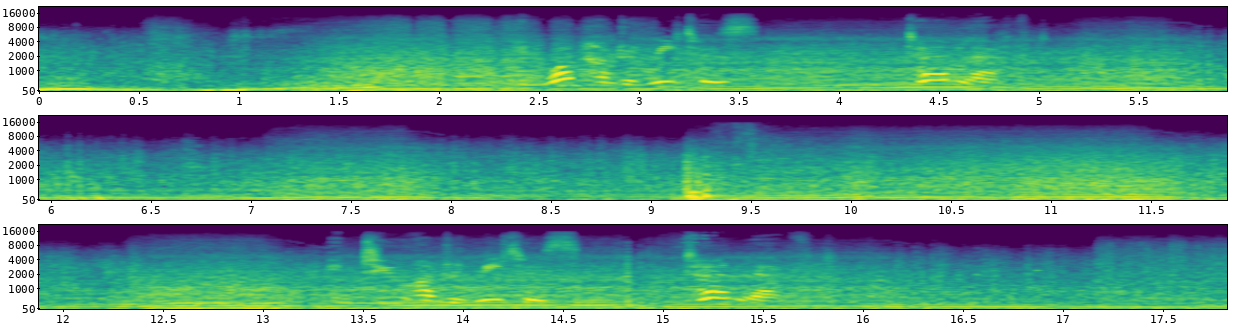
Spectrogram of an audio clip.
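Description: A car engine hums steadily and revs up as the car speeds along.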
